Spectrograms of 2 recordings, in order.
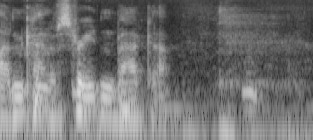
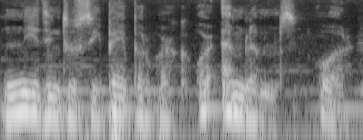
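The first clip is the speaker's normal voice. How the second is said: leaning in, softer, partly whispered; hushed confidential; 3 semitones lower, 6 dB quieter than usual. Acted. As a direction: let the player in on a secret. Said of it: "They lean into you".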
